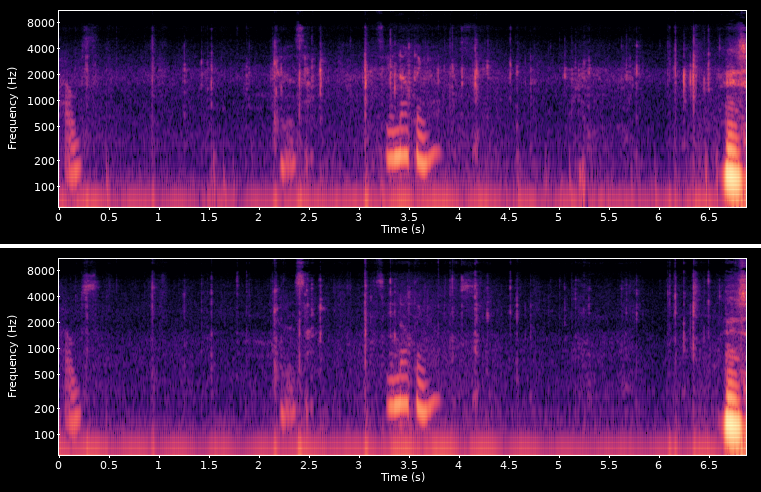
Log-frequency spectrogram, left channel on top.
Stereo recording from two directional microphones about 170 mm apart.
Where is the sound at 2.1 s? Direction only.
45° left (ahead or behind).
